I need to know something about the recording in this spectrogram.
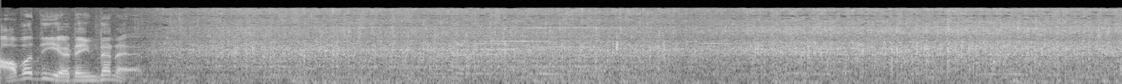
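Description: Water gushes and bubbles up from a drain.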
